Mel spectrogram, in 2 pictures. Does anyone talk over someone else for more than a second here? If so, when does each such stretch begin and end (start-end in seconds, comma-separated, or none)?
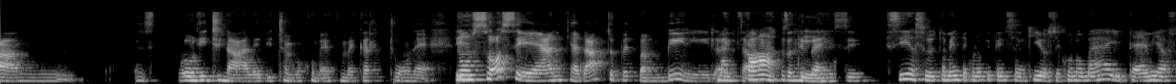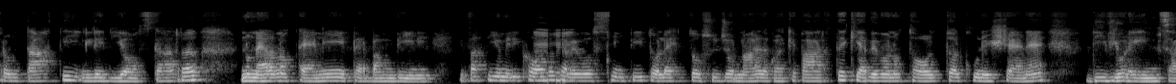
7.1-8.4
